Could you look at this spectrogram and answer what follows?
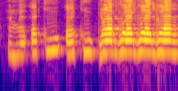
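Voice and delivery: put-on a kid sulking as he's sent home; whining little brother. Young David whining as his brothers send him home.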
